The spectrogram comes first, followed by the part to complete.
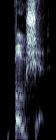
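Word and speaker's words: בֹּשֶׁת: It's literally spelled Bosheth, but it is pronounced Boshit. Boshit. That is how it's pronounced, and that's the funniest shit in the world to me, but that's beside the point.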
